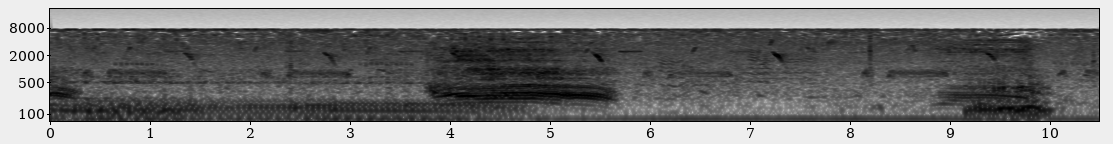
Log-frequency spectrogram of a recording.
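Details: Low growling rumble from an African elephant, Loxodonta africana: a rich harmonic band surges for about two seconds, then drops away, and a shorter rumble returns near the end over a faint low hum.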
